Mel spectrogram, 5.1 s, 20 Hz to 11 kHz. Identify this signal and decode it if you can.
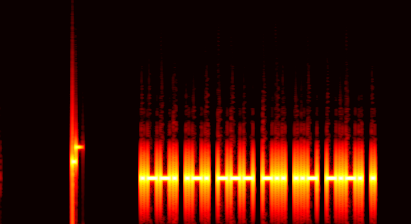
Morse code, heard as a keyed tone, about 31 wpm, 700 Hz. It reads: PRODUCE
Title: Sentences from Top 1000 Words - Review Part 3 - New Word Drill - 30wpm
